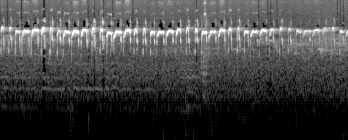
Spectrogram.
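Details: Displaying Common Sandpiper in Central Russia, a fast unbroken series of high, shrill piping notes that rise and fall slightly in loudness, pouring out continuously for several seconds against a quiet background.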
